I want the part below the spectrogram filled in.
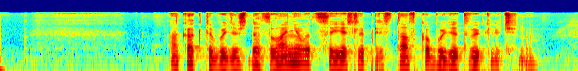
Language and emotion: Russian, neutral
